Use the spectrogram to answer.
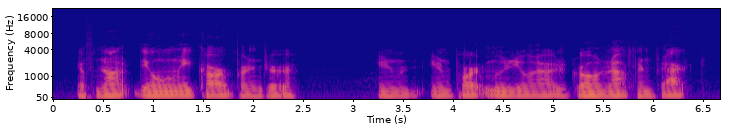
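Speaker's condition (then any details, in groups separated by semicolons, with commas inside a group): ALS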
